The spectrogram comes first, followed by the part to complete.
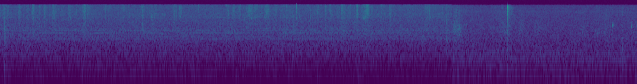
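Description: Faint handling sounds of a crochet hook pulling mohair yarn lengths through a crocheted doll cap: soft rustling with a few small clicks spread through, over a steady low hiss.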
